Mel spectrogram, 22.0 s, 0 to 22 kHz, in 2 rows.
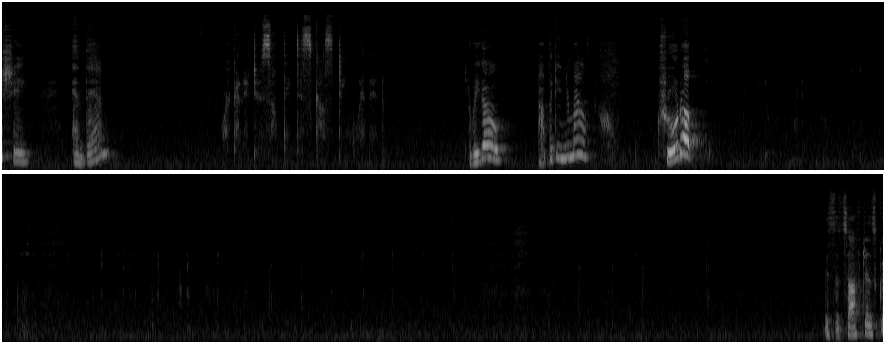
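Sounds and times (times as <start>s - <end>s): soft hissy breaths: 0.4s - 0.9s, 2.4s - 5.7s, 7.4s - 8.2s, 9.1s - 12.2s, 16.2s - 21.3s
mouth clicks from chewing: 9.2s - 16.8s.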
